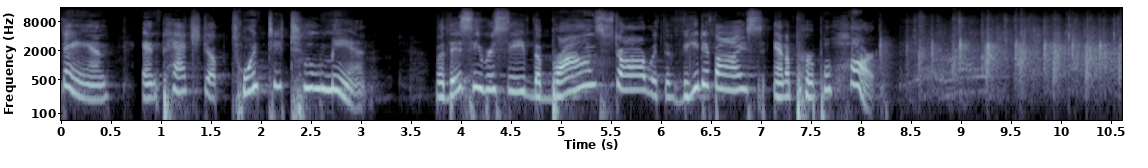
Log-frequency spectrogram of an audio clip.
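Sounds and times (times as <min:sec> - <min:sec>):
speech: 0:00.1 - 0:03.2, 0:03.8 - 0:08.8
crowd applauding: 0:08.4 - 0:10.6.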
